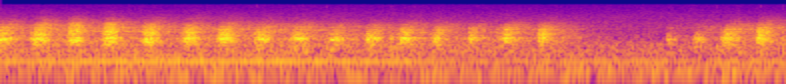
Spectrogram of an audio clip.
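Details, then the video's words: Great blue heron chicks being fed by a parent keep up harsh begging, a fast, regular series of raspy clacking pulses at about three or four per second, over a steady low hum. "Great Blue Heron family - feeding the kids"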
